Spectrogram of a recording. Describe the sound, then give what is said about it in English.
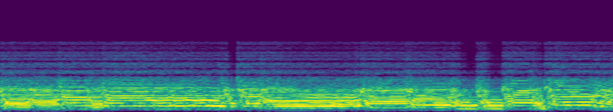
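An electric guitar played through a Bad Cat amp and an Electro-Harmonix POG octave pedal set to add the lower octave: loud, thick, distorted chords ring continuously with a deep doubled low end, with no talk. “Same sound, but with a electro-harmonics POG with a lower octave.”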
